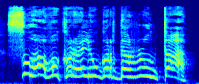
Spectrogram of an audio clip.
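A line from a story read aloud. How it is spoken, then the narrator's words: Hoarse yell. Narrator (Russian): хрипло заорал иностранный шпион, барон Анирф Ергирд по прозвищу Светлячок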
